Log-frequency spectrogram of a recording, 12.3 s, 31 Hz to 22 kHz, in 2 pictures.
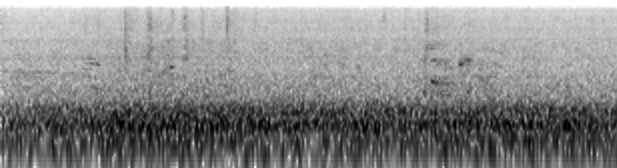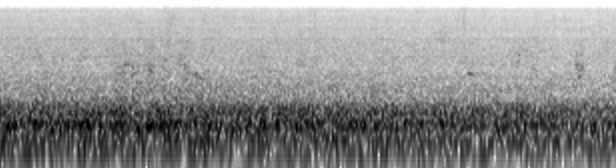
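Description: Pan Am flight 914, a passenger airplane with 57 passengers, speeds down the runway for takeoff at an airport in New York on 2 July 1955, its engines roaring steadily, a loud, dense, low rumble that holds constant with a faint airy hiss above.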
